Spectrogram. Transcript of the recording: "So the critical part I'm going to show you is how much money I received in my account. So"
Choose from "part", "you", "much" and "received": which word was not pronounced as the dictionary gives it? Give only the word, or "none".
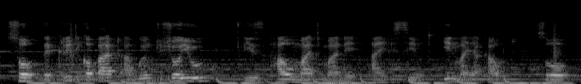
none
